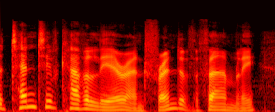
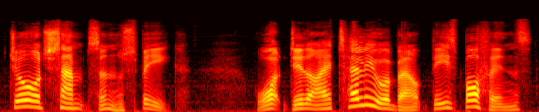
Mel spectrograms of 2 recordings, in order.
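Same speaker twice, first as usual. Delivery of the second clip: loud, higher, imperious demand; sepulchral warning; 6 semitones higher, 8 dB louder than usual. A narrator's reading. Miss Lavvy makes George Sampson speak, sepulchral warning. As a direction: demand it in mother's solemn warning style. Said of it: "sepulchral warning voice founded on her mother's".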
